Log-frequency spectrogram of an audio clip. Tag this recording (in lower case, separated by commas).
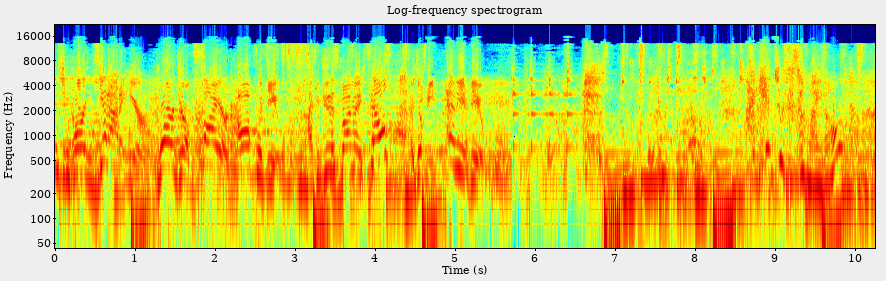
speech, music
